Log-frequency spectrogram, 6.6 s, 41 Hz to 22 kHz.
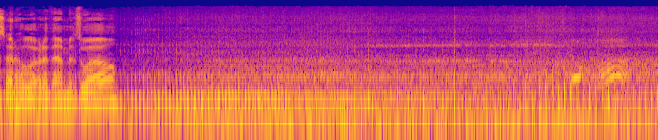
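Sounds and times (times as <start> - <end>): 
speech: 0.0 - 1.5
Honda XR150L and KTM XCF-W 350 dirt bike engines running on a rough dusty trail: 0.0 - 6.5
high squeal: 2.8 - 6.5.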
